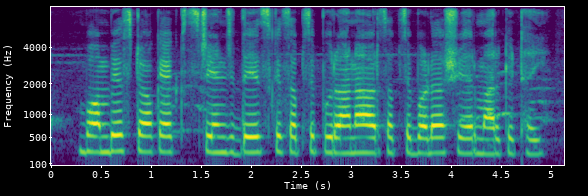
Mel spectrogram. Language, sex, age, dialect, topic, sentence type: Magahi, female, 18-24, Southern, banking, statement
